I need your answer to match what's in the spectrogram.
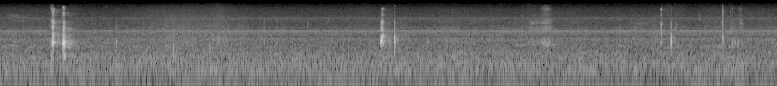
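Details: Repeated sharp, brief hiccups, often in quick pairs, every few seconds from a tired baby girl in a quiet room, who also sneezed; infant hiccups.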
